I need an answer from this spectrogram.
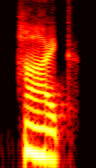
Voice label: "hike", Indian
